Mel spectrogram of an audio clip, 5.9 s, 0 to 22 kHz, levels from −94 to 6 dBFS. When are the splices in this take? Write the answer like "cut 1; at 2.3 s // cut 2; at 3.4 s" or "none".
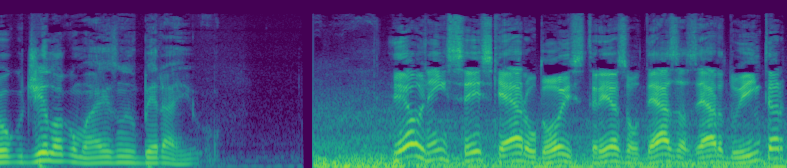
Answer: cut 1; at 3.2 s // cut 2; at 3.7 s // cut 3; at 4.0 s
